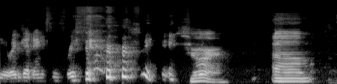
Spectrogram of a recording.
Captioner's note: laughing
